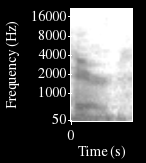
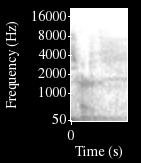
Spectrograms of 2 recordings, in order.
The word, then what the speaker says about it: Herr: Her. That's okay. – I swear to God. – The correct pronunciation is Hare, but the Americanized version that my family has always used is Her.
